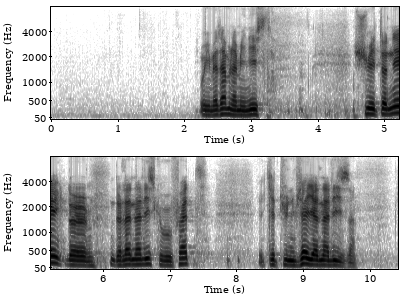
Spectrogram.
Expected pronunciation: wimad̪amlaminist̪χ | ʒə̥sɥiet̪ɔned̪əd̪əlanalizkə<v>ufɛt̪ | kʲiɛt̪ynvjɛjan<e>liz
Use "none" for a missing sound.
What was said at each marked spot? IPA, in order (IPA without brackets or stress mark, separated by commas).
v, a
